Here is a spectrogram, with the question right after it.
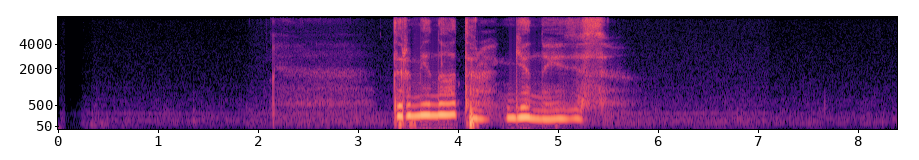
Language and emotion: Russian, sad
